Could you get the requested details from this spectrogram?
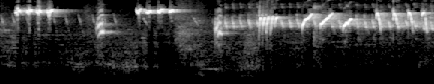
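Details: Konin or Crimson Sunbird song played to train and provoke other birds. Thin high whistles open, then a rapid stream of sharp rising and falling chips fills the second half.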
